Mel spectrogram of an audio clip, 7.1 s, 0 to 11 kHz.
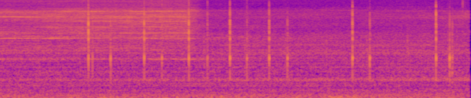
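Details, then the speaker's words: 2 kW Chinese diesel air heater running at 1.6 Hz pump rate, about 80 degree temperature rise; steady low burner roar with light even fuel-pump ticks; normal running. "running this at 1.6 hurts everything's looking good have an increase in temperature of about some 80 degrees all running the same as before"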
